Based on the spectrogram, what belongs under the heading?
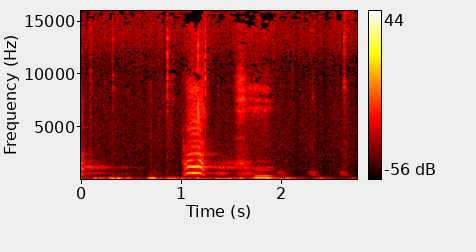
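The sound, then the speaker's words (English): A raven gives a single hoarse, croaking call, rising briefly above a steady low rumble of wind or outdoor background noise. “Hello, Raven.”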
